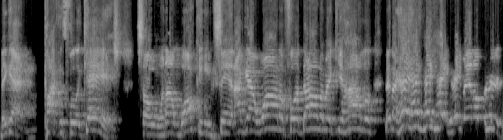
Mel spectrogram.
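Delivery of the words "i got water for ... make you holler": put-on loud yelling, much higher. Telling how they sold water to thirsty people at the tents, retelling own loud yelling. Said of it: "because I was using my loud voice".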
